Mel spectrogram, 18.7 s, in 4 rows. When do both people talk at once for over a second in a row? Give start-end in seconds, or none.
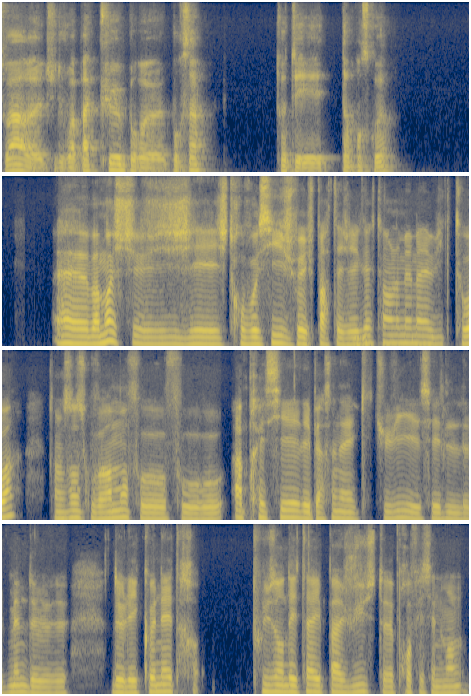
none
